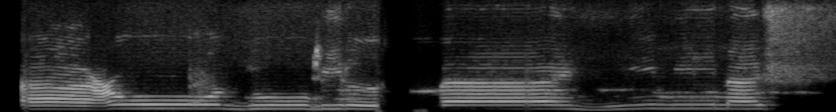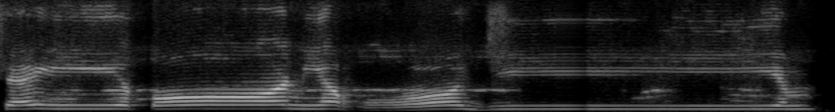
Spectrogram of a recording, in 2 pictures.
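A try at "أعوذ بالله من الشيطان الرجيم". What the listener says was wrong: Tinggal zalnya dikeluarkan lagi lidahnya sedikit. Tinggal nanti dilatih istiqomah akan terus huruf izalnya dikeluarkannya, Bunda.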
